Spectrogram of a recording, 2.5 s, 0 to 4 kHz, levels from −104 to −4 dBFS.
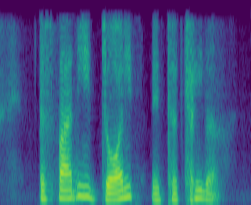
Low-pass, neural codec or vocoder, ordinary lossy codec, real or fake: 3.6 kHz; codec, 16 kHz, 0.5 kbps, FreqCodec, larger model; AAC, 32 kbps; fake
